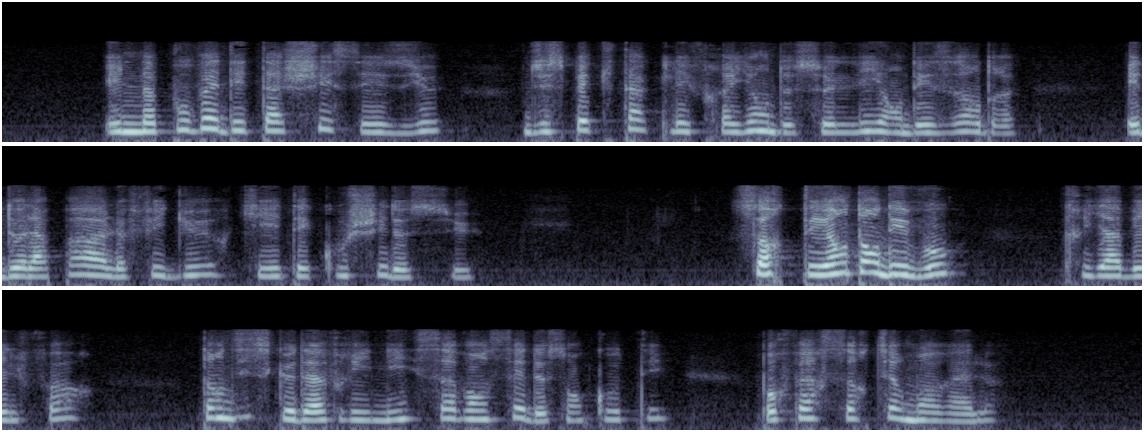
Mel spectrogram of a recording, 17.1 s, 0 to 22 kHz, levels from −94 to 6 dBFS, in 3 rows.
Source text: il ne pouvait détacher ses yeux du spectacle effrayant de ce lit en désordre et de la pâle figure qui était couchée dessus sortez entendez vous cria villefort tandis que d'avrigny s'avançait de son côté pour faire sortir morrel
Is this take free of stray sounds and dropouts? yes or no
yes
